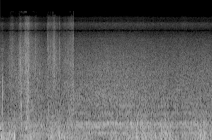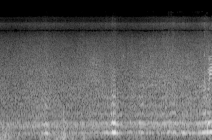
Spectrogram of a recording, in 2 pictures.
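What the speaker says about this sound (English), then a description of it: "We do have bees marching into the box currently" A dense, continuous buzz of a honey bee swarm humming close by as bees move into a box, with light wind rumble and a few brief bumps.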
